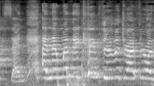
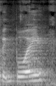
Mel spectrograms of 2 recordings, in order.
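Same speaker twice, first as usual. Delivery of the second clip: low sultry flirting at the window; 7 semitones lower, 6 dB quieter than usual.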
